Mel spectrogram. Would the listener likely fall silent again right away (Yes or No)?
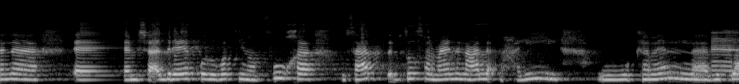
Yes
